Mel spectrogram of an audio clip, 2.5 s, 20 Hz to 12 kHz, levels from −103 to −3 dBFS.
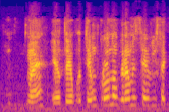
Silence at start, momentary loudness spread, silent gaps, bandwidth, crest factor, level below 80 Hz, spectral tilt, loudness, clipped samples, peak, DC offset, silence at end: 0.1 s; 5 LU; none; 11 kHz; 18 dB; -60 dBFS; -0.5 dB/octave; -16 LUFS; under 0.1%; 0 dBFS; under 0.1%; 0.1 s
